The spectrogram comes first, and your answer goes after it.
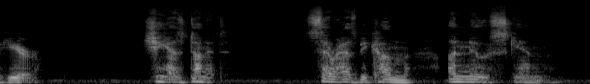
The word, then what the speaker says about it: Sarai: And I've since talked with her a little bit back and forth, and her name is actually pronounced Sarah, but or can be pronounced Sarai.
